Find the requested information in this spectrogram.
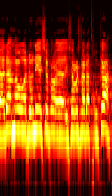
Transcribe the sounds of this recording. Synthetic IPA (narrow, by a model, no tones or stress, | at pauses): adamːauad̪onieʃejeʃ̬aɾoʃ̬beadat̪χulka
